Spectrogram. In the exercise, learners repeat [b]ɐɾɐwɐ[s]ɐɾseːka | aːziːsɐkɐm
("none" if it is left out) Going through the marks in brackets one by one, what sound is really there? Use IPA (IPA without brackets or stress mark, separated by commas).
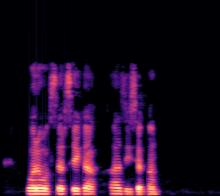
w, s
